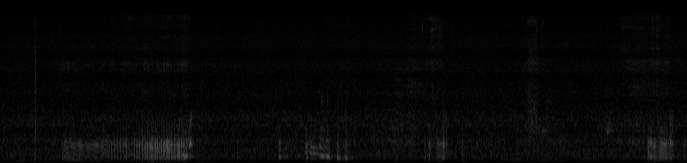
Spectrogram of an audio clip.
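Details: Pug sleeping and snoring: quiet, irregular rattling snores, one louder snore then softer snorts, faint room noise.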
